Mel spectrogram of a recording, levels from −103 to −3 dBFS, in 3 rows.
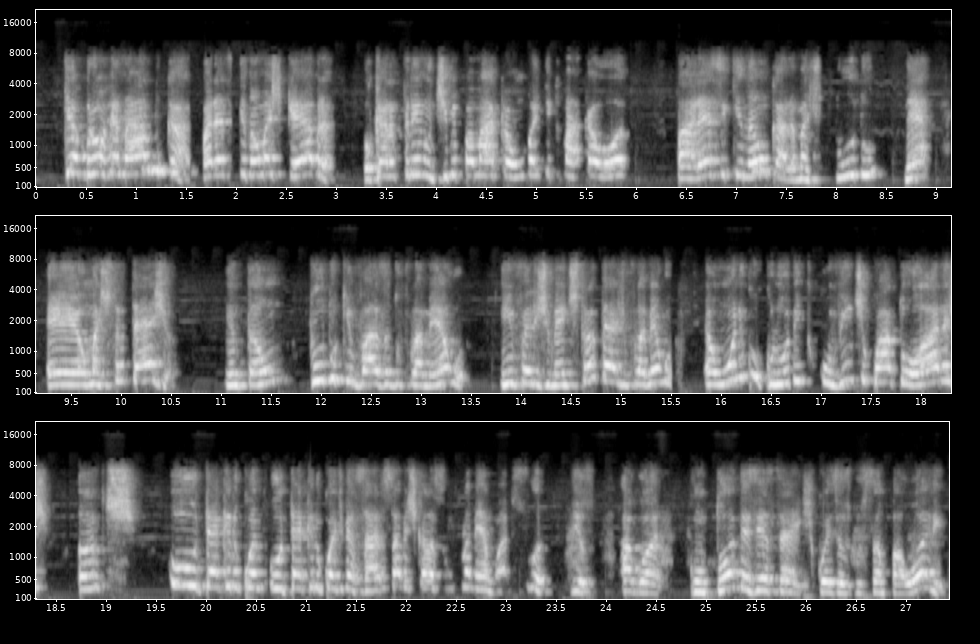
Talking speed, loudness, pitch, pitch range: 155 wpm, -18 LUFS, 310 Hz, 265-340 Hz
